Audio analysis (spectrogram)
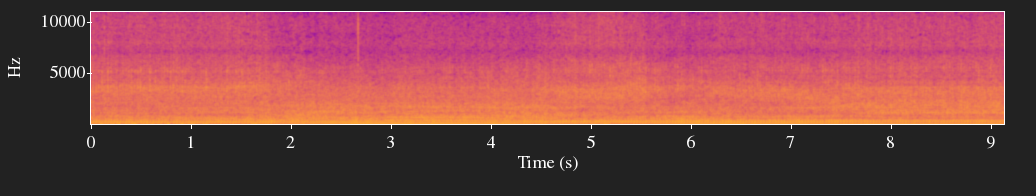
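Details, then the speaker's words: SDMO 5000W generator with Briggs & Stratton 296 cc engine (about 18 hp), before repair: starts great but outputs only about 4 volts on 120 and 240. Steady, even drone at constant speed, no misses, knocks or hunting; engine itself running normally. "So, as you can see in here, the generator starts up >> great, but we're not getting much voltage at all."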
